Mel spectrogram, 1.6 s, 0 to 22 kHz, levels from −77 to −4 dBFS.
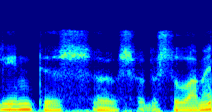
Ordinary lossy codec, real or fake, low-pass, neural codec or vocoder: Opus, 24 kbps; fake; 7.2 kHz; codec, 16 kHz in and 24 kHz out, 0.9 kbps, LongCat-Audio-Codec, fine tuned four codebook decoder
